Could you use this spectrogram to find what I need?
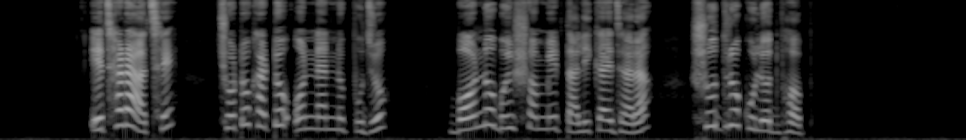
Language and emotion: Bengali, neutral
